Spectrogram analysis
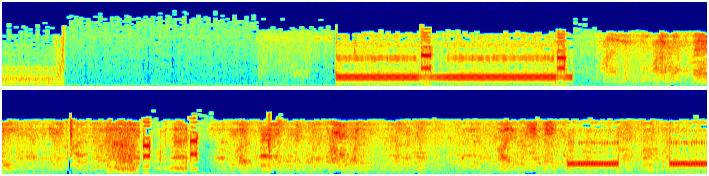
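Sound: telephone ringing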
